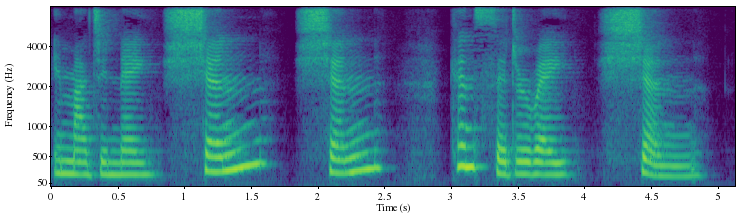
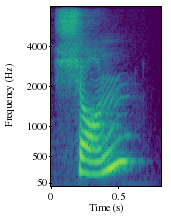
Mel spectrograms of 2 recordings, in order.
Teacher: the shin endings tend to be quite problematic for us we tend to say imagination consideration but that final vowel is always a schwa · No lip rounding in the vowel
